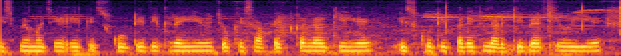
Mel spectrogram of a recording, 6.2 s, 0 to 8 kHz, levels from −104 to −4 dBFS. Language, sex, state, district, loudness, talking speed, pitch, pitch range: Hindi, female, Uttar Pradesh, Budaun, -16 LUFS, 185 wpm, 185 Hz, 180-185 Hz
